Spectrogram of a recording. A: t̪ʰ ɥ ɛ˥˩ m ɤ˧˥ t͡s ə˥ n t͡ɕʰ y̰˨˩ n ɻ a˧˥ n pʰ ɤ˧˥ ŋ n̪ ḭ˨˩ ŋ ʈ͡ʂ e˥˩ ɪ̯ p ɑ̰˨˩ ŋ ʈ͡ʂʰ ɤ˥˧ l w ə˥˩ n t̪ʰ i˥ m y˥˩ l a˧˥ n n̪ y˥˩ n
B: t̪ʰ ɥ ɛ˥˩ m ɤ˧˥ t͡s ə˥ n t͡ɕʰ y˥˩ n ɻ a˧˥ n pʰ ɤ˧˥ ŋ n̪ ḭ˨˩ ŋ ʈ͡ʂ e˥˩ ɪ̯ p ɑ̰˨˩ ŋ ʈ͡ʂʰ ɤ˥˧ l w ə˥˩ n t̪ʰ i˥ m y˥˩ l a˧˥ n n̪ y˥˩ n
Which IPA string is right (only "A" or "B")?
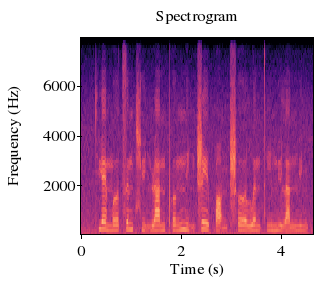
A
